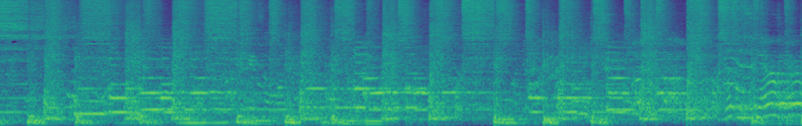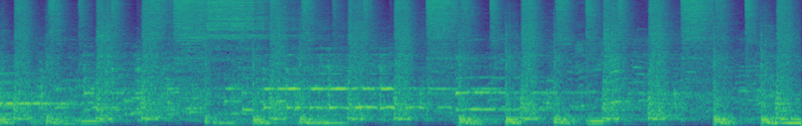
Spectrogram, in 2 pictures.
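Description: Live reggae band playing: a drum kit keeps a steady beat with rimshots and bass drum, under electric guitar and other pitched instruments.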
